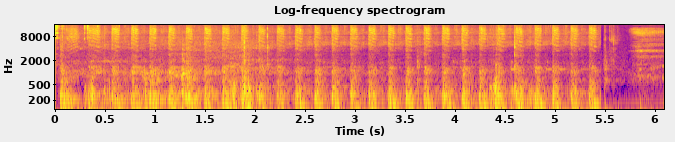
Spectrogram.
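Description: A 1970s VW Beetle's air-cooled flat-four engine is cranked on the starter with a steady, even chug for about five seconds and does not catch. It stops abruptly. The engine is not getting fuel: a cracked fuel line has been leaking it away.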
